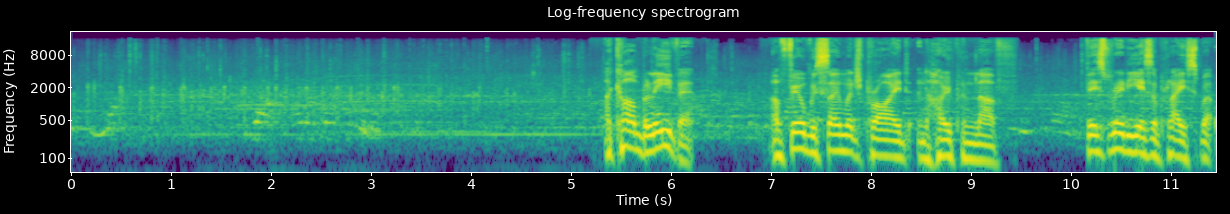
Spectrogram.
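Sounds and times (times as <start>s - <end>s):
crowd cheering: 0.0s - 11.4s
speech: 1.8s - 2.2s, 5.4s - 6.3s, 7.0s - 9.5s, 10.2s - 11.4s.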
